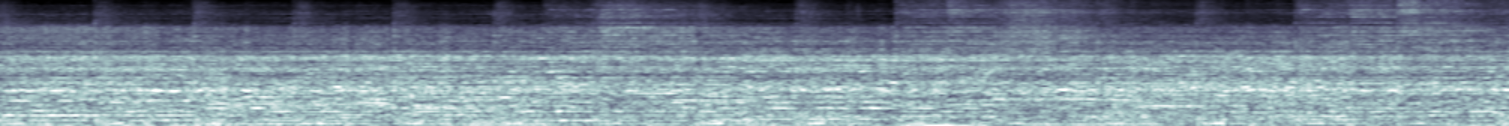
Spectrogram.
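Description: Live band playing an instrumental passage with no vocals: electric guitar over drums and keyboards, with regular cymbal strokes and a steady, full mix.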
